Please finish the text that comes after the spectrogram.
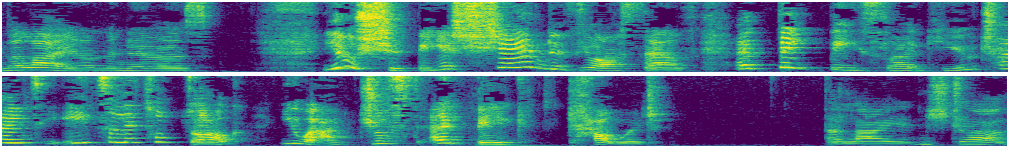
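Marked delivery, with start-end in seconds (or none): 1.6-8.3 loud scolding, pitch climbing. Acted. Dorothy scolds the lion for bullying Toto, loud. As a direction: tell off the big beast.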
